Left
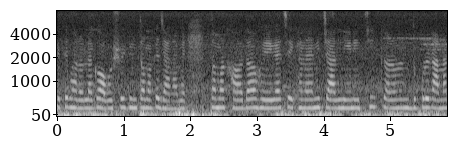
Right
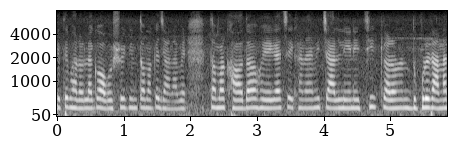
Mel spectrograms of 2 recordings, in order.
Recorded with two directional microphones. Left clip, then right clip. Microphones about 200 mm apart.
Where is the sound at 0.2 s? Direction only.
25° right (ahead or behind).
